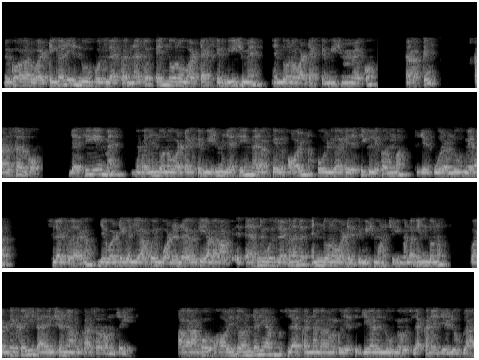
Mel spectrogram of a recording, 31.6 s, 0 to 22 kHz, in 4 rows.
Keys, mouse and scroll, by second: 3.1 click, 3.8 click, 4.2 click, 4.6 click, 5.1 shift+click, 9.4 click, 9.7 click, 13.9 alt+click, 14.3 scroll down 5, 14.6 middle click, 14.9 alt+z, 15.1-17.8 middle drag, 17.8 KP_7, 18.0 alt+z, 18.4-18.7 scroll up 5, 18.7-21.7 shift+middle drag, 25.3 scroll down 3, 25.5 shift+middle click, 25.9 scroll up 2, 26.1-27.5 shift+middle drag, 27.5 scroll down 1, 27.7-28.7 shift+middle drag, 28.7 scroll down 1, 28.9-31.6 shift+middle drag.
